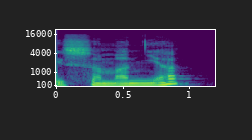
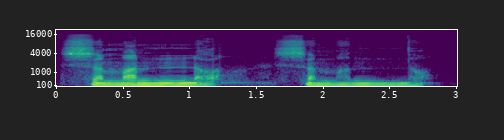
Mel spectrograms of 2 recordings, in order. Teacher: This in Sanskrit, it would be samanya. But in Bengali, you kind of mentally turn the Y into another, an additional N. · Shown in: second take · So it becomes samanno, samanno.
